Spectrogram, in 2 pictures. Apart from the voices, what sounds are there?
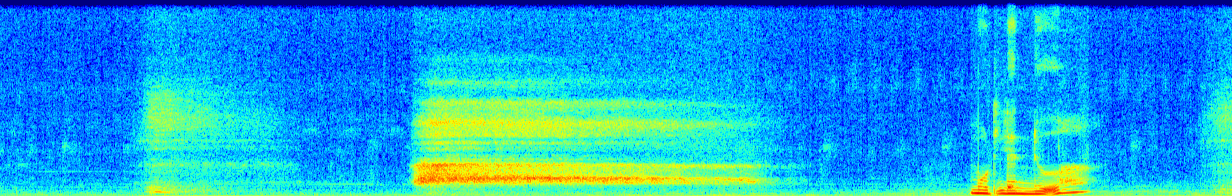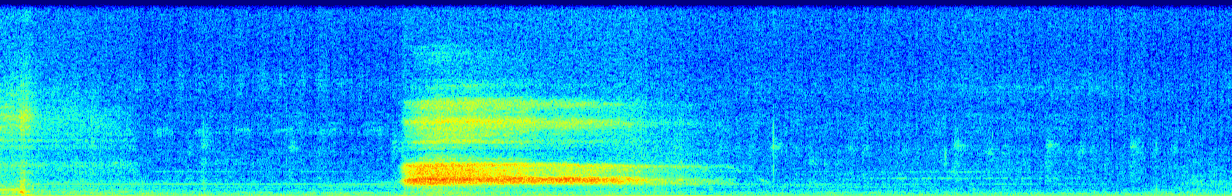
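deep inhale through nose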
